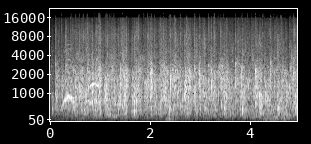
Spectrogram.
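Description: Sustained audience applause fills the space, a dense wash of many hands clapping at steady volume throughout, with a few faint whoops or calls rising above it.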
